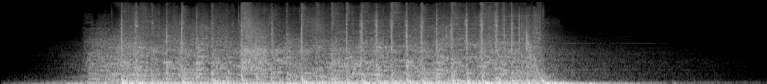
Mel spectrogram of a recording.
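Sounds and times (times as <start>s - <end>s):
epic dubstep tech intro logo music: 0.7s - 5.8s.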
